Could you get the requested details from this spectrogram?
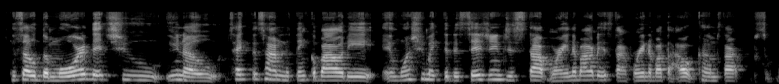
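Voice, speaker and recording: A woman speaks in a plain, everyday voice at a medium pitch and a fairly quick pace, with fairly even intonation and hardly any pauses. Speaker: book-talk livestream host. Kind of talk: casual livestream monologue. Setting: live stream with chat.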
